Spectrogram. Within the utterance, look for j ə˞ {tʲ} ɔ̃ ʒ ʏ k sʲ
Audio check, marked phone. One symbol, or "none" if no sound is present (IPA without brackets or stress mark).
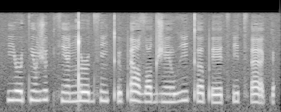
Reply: tʲ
